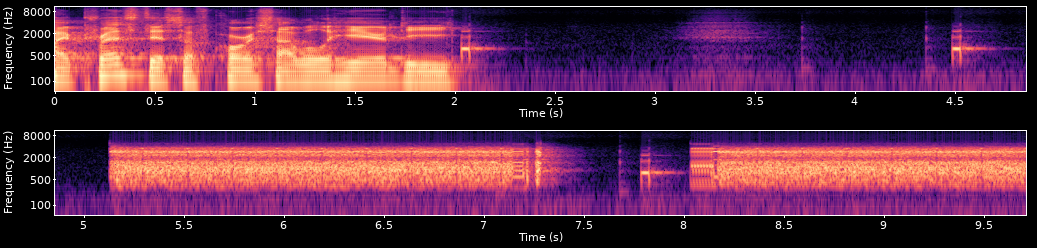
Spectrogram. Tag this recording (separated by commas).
police radio chatter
